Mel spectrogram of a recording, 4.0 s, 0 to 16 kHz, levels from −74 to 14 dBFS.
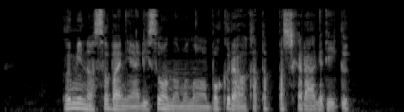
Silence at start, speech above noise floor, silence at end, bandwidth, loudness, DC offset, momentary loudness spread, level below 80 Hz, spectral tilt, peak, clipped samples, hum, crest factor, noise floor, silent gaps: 0.65 s; 41 dB; 0.55 s; 11.5 kHz; -23 LUFS; under 0.1%; 8 LU; -54 dBFS; -4 dB/octave; -4 dBFS; under 0.1%; none; 20 dB; -64 dBFS; none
